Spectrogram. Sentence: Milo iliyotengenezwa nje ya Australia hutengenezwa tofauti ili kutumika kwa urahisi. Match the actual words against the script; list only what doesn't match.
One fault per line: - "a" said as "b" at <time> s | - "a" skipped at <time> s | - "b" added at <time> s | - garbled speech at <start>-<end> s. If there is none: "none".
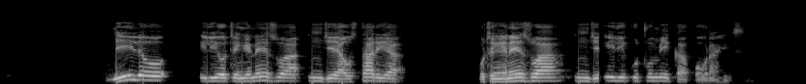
- "tofauti" said as "nje" at 5.7 s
